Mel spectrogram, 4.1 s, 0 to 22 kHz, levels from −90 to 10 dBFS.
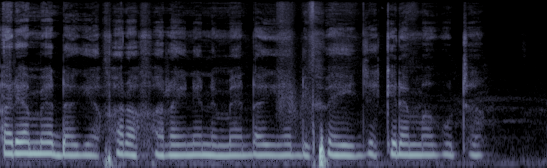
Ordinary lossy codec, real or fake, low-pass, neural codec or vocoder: none; real; none; none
